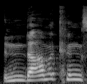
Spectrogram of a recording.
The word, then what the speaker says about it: Ndamukong: Ndamukong Suh. As long as you pronounce the N.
